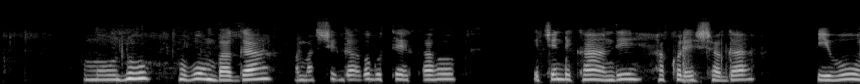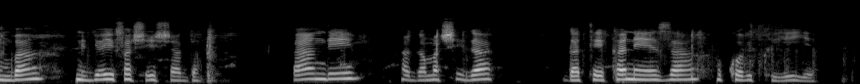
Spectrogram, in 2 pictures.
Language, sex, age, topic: Kinyarwanda, female, 25-35, government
